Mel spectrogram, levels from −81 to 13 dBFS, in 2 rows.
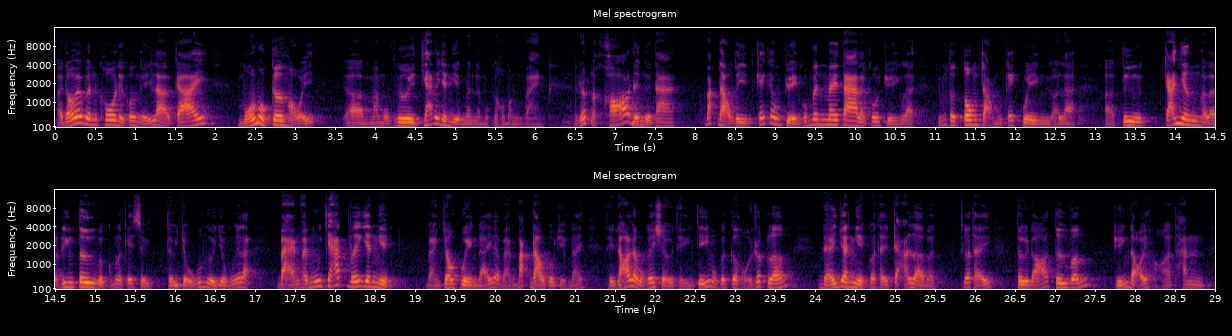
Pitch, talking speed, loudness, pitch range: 150 Hz, 260 wpm, -23 LUFS, 120-190 Hz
